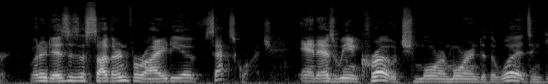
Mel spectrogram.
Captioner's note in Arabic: none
